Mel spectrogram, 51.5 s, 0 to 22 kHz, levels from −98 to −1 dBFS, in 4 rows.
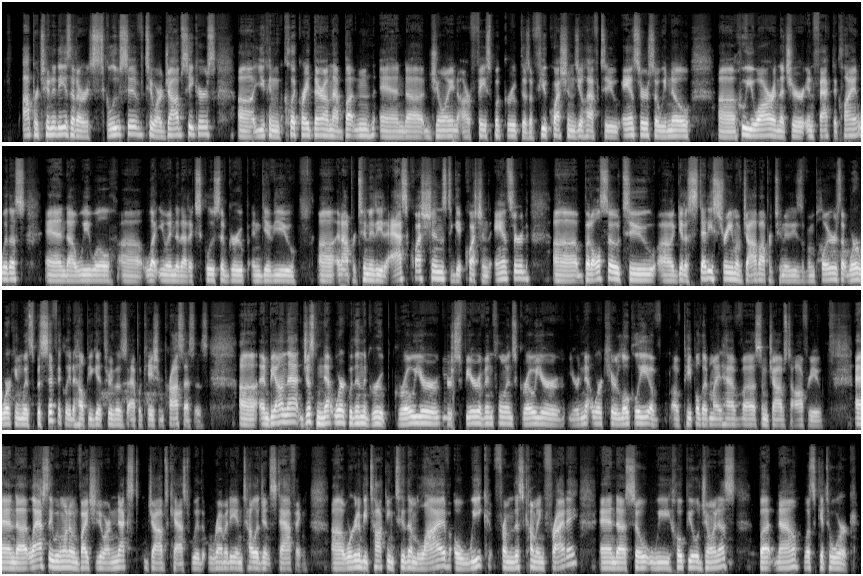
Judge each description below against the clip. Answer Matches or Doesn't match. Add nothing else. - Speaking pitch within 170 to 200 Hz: Doesn't match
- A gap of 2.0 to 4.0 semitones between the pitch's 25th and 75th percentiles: Matches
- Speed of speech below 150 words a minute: Doesn't match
